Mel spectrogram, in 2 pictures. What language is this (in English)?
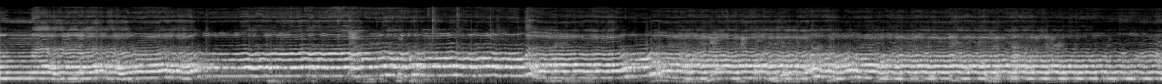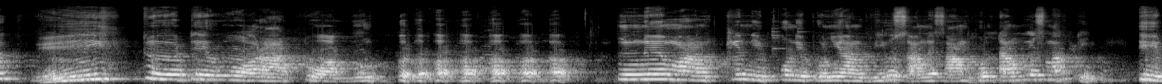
Indonesian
